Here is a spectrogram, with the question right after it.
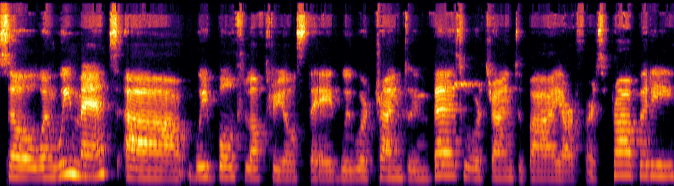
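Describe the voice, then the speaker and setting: In a Spanish accent, a woman speaks with hardly any pauses in a bright, sharp tone, with ordinary pitch variation and big swings in loudness. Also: medium pitch for a woman, moderate pace. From Cuba. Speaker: real estate agent. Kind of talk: interview.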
